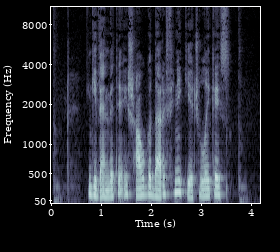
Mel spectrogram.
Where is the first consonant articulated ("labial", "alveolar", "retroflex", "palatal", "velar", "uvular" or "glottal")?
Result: velar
